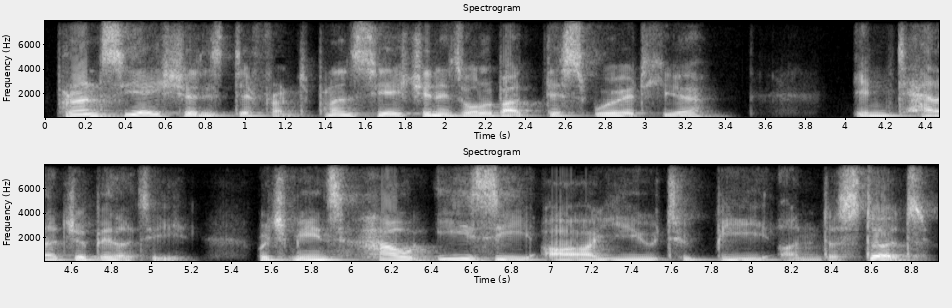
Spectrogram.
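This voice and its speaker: Brief: British male tutor, low-pitched, upbeat live-lesson explainer. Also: expressive, normal speed. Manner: explaining, reading chat comments aloud. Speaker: English test tutor.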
